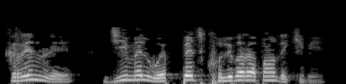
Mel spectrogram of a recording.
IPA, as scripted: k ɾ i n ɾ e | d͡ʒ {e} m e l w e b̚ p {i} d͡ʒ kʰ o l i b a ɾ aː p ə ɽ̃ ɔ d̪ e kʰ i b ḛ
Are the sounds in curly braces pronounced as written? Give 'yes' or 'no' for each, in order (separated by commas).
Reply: no, no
